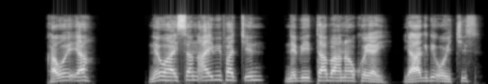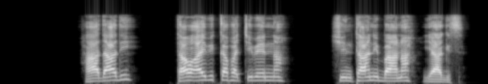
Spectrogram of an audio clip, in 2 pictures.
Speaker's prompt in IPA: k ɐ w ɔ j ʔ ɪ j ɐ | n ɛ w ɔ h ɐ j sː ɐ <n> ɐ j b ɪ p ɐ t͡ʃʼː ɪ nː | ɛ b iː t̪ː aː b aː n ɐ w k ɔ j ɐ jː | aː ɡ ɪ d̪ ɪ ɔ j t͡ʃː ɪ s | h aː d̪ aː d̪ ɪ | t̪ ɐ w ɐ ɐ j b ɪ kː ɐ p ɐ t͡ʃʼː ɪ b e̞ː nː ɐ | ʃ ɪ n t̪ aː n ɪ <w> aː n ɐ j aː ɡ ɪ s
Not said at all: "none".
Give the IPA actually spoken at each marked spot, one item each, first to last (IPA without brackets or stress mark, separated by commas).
n, b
